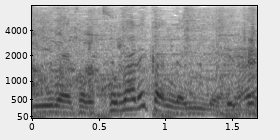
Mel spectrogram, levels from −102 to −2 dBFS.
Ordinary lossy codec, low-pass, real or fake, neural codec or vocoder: none; none; real; none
